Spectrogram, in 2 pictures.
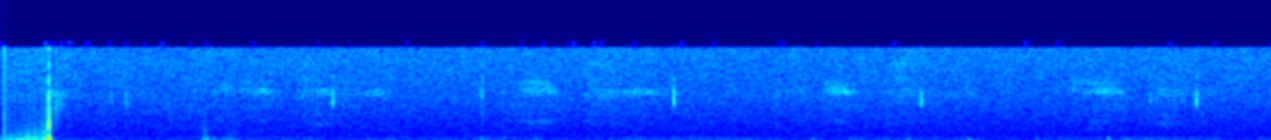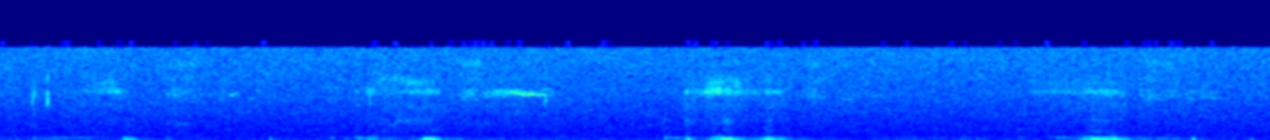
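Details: Berry, a Shar-pei puppy, snores softly while asleep indoors: low, breathy rasping bursts that return roughly every one and a half to two seconds and grow a little louder toward the end, over a faint quiet room hiss.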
